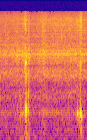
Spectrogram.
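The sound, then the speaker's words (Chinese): A voice imitates a person's snoring that sounds like a pig, making two short, nasal, inhaled grunting snorts about a second apart, each a brief rough burst against a quiet background. “就是那种吸，然后会有那种猪叫声这样”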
